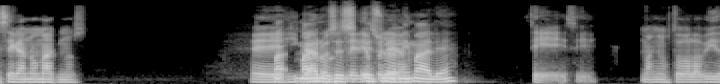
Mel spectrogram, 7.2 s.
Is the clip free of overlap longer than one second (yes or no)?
no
